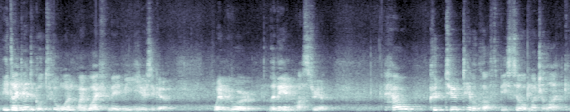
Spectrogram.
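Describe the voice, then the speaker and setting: A man playing a lonely, grieving husband separated from his wife by war, earnest and halting, in an amateur radio play. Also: mid-range voice, very animated, bright, forceful tone, dull audio, slight background noise. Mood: puzzled. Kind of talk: amateur old-time radio play acting. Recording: echoey, distant mic, faint music.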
